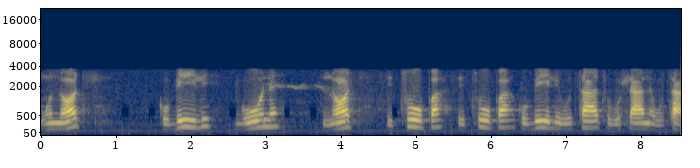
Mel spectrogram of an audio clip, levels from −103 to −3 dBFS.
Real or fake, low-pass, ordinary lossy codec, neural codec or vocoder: real; 3.6 kHz; none; none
